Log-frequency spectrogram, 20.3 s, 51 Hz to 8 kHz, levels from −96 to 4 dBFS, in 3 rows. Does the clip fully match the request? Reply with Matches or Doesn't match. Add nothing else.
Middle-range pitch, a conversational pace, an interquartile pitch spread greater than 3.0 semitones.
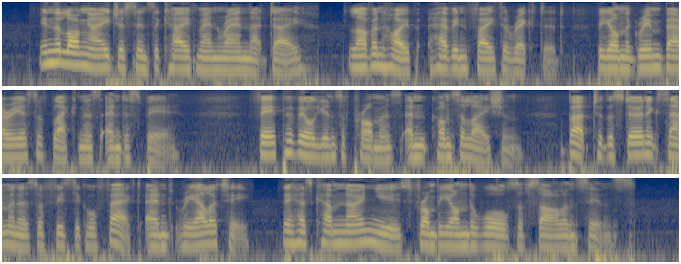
Doesn't match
